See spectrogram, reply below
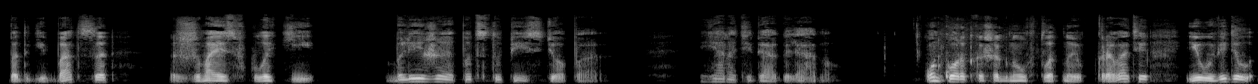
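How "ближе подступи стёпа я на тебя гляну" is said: faint, fading to almost nothing; barely enough breath to speak; weak dying voice. A narrator's reading. Dying old woman calls Stepan.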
